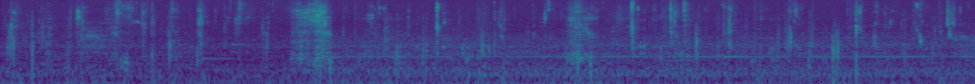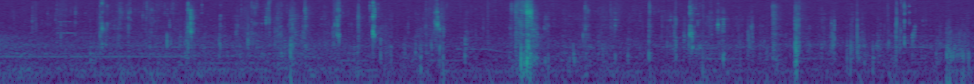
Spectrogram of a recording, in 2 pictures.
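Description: Close-miked chewing and biting of skewered teriyaki meatballs with crunchy cartilage inside, with scattered sharp crunches, the loudest about fifteen seconds in.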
